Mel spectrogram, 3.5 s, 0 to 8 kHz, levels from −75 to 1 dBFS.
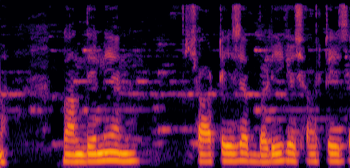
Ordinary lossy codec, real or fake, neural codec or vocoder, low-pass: none; real; none; 7.2 kHz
